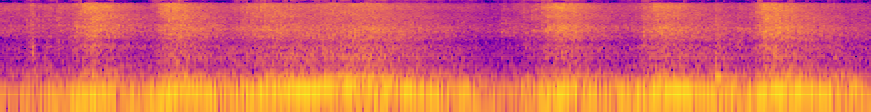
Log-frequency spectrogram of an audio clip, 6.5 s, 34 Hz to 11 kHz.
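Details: Jeep CJ7 after fuel system repair with new fuel pickup, restarted after flooding with extra fuel and smoke; deep, even rumble rising and falling cleanly with each throttle blip, no misses or knocks; engine running healthy, normal revving.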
